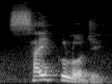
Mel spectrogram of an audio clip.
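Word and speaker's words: psychology: তারপর সাইকোলজি, সাইকোলজি, পের উচ্চারণ হবে না, সাইকোলজি, সাইকোলজি।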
